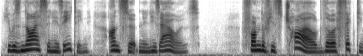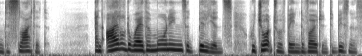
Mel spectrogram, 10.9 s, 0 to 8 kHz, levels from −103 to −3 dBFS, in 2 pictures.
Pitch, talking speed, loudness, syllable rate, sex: 195 Hz, 190 wpm, -19 LUFS, 5.3 syllables/s, female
